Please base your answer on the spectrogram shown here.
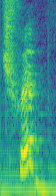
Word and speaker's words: Tripp: It's called Trip, and it's spelled Tripp.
